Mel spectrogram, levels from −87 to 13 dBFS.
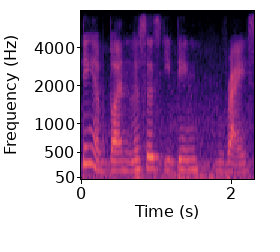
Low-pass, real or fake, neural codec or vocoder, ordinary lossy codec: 7.2 kHz; fake; codec, 24 kHz, 0.9 kbps, WavTokenizer, medium speech release version 1; none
